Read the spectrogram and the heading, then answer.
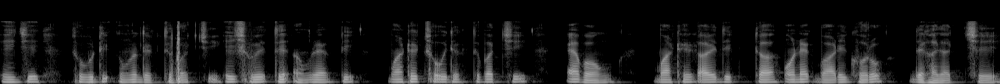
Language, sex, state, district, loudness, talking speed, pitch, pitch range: Bengali, male, West Bengal, Dakshin Dinajpur, -29 LUFS, 140 wpm, 115 Hz, 110-120 Hz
